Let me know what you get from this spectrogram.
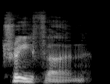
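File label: "tree fern", British English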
